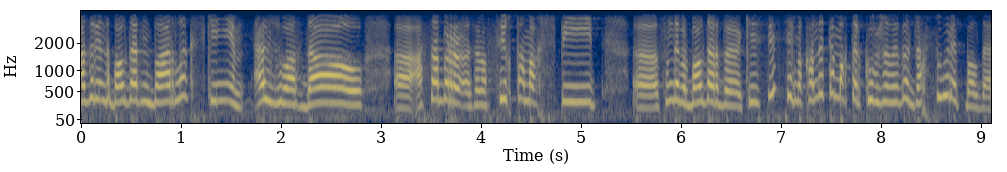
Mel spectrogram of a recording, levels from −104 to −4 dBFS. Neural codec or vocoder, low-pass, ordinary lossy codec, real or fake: none; 3.6 kHz; none; real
